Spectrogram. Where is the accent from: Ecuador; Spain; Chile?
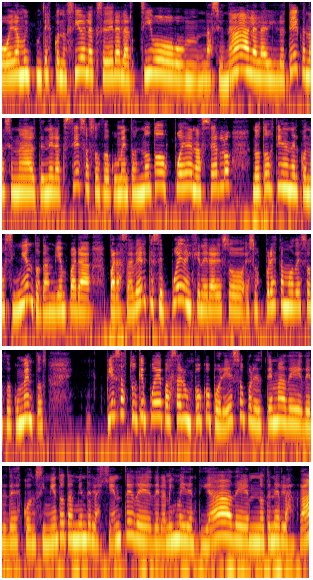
Chile; sobre este mismo tema de, la identidad como sociedad, nosotros como chilenos, em, y también hablando sobre el tema de, esta nueva, de este nuevo movimiento de la novela histórica en Chile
